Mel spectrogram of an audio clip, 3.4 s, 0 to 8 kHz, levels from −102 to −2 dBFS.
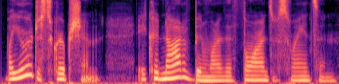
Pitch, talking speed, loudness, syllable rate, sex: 180 Hz, 245 wpm, -16 LUFS, 6.1 syllables/s, female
